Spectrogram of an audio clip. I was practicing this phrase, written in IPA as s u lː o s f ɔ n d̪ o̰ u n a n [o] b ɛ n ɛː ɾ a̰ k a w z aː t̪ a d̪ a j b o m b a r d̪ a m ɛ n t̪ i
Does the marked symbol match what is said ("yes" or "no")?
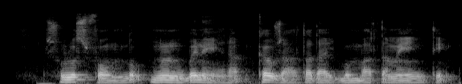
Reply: no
